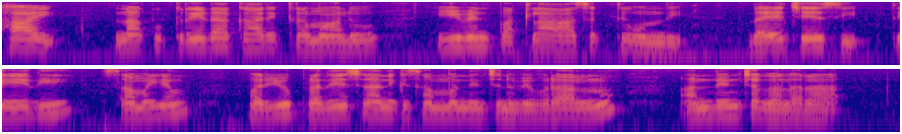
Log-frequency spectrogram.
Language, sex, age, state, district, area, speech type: Telugu, female, 30-45, Andhra Pradesh, Bapatla, urban, read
